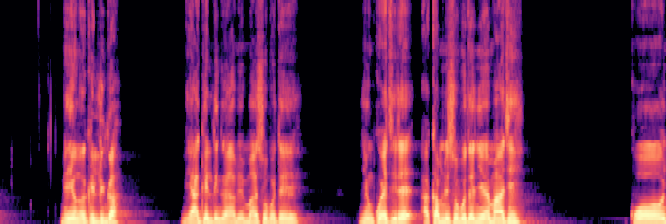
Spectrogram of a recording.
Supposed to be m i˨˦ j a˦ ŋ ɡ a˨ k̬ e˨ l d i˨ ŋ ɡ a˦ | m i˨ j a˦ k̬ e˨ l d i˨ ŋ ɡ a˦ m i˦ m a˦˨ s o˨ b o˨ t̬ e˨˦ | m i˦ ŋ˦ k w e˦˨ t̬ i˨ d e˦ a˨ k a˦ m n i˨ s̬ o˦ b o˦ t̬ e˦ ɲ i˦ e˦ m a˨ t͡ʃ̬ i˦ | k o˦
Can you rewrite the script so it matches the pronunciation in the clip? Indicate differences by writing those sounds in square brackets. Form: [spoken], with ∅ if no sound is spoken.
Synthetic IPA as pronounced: m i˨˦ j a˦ ŋ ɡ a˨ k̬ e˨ l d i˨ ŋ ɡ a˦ | m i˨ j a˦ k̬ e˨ l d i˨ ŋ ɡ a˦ m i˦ m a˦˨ s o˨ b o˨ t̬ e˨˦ | [ɲ] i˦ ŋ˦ k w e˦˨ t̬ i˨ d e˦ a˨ k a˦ m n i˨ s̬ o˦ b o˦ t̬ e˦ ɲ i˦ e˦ m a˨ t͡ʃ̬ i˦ | k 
